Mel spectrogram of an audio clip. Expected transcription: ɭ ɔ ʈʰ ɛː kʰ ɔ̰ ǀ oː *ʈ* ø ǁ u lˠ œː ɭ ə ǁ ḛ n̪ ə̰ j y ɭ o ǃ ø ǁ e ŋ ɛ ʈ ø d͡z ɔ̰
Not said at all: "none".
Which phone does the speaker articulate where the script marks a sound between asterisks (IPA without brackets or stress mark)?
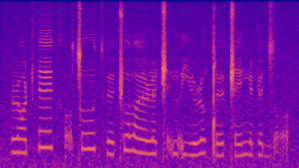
tʰ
